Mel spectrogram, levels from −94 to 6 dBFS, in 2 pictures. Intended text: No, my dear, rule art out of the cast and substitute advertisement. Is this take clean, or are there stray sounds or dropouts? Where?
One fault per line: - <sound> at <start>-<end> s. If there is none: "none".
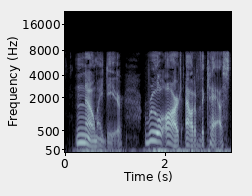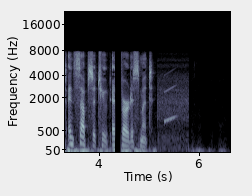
- dropout at 4.3-4.4 s
- chirp at 5.3-5.6 s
